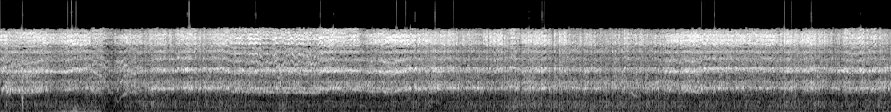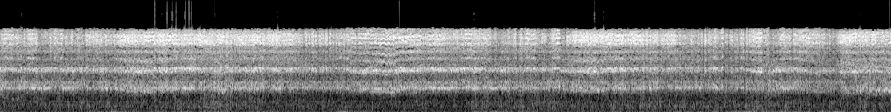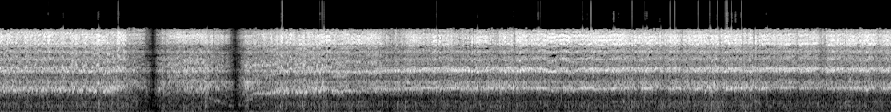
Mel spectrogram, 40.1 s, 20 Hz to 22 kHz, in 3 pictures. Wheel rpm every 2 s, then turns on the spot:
180, 220, 210, 230, 230, 230, 230, 230, 240, 220, 230, 230, 220, 190, 140, 140, 220, 230, 230, 230.
28-30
